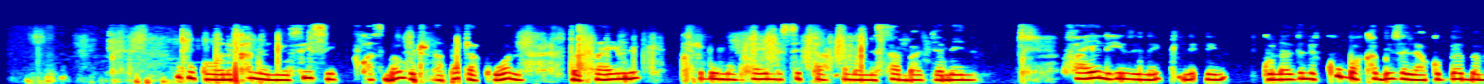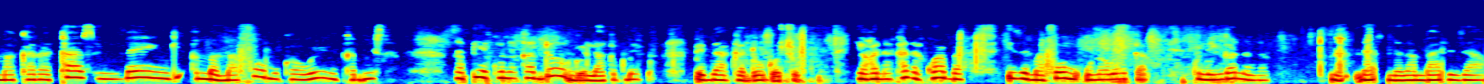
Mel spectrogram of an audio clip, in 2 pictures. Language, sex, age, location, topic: Swahili, female, 18-24, Nakuru, education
